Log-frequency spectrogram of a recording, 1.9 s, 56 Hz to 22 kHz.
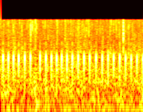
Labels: {"label": "biophony, rattle", "recorder": "SoundTrap 500"}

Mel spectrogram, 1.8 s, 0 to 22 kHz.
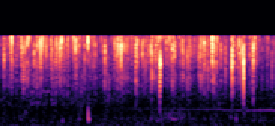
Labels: {"label": "biophony, cascading saw", "recorder": "SoundTrap 600 or HydroMoth"}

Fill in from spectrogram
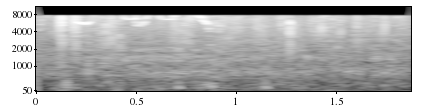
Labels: {"label": "biophony, dolphin", "recorder": "SoundTrap 500"}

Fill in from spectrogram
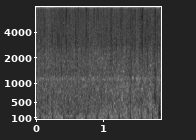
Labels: {"label": "biophony, crackle", "recorder": "SoundTrap 600"}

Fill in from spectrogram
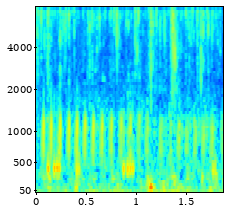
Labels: {"label": "biophony, rattle", "recorder": "SoundTrap 500"}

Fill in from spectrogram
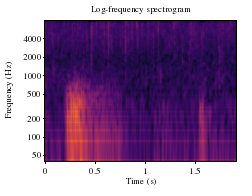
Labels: {"label": "biophony, growl", "recorder": "SoundTrap 500"}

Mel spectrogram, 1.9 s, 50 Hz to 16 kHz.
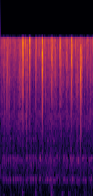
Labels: {"label": "anthrophony, mechanical", "recorder": "SoundTrap 300"}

